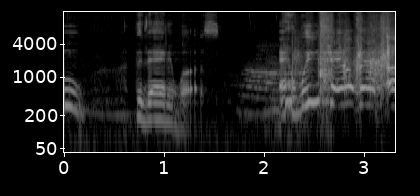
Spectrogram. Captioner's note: audience applauding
